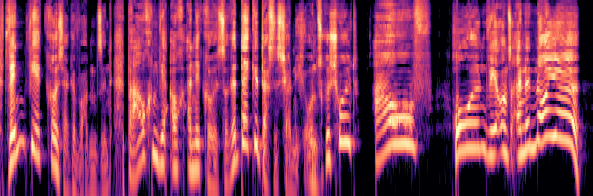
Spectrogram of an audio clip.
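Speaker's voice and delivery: high, eager little savage; fast and rising, getting everyone going; excited child voice. A narrator's reading. Little savage rallying the others.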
